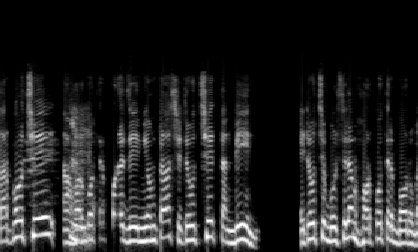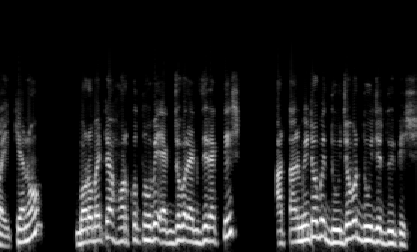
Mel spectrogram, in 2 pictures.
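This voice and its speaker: A man's voice: sits high, brisk, dry recording, highs cut off. A man teaching an online lesson in Quran recitation, patiently explaining and repeating sounds and examples.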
